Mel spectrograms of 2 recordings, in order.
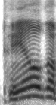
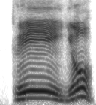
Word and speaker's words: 되어: 원래는 되어가 맞아요. 근데 사람들이 되어 이렇게도 발음을.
